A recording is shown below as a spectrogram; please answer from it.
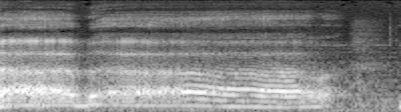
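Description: A man's voice holding one long, level hesitation sound, an "ehh", for nearly two seconds, then trailing off just before the end.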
